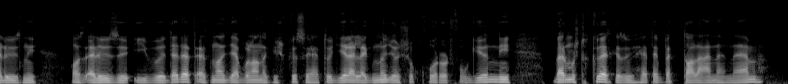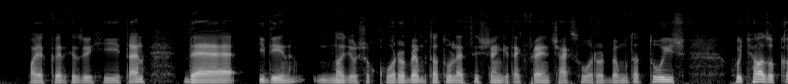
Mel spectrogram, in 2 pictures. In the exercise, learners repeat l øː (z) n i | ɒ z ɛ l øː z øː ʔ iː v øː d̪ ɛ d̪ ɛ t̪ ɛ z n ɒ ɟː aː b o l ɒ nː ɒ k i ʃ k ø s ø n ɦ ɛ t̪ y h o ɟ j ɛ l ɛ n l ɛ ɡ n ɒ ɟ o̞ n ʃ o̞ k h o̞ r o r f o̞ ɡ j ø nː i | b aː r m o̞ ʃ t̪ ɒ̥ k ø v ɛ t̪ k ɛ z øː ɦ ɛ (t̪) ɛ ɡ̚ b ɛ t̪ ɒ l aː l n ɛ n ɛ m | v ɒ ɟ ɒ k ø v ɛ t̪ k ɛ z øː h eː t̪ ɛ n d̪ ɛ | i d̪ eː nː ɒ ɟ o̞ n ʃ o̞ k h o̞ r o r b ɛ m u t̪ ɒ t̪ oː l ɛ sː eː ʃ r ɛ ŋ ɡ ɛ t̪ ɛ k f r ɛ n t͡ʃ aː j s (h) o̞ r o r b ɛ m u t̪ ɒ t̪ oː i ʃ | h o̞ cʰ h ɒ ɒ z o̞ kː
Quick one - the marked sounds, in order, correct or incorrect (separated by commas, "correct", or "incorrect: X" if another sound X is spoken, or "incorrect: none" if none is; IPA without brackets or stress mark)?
correct, correct, correct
